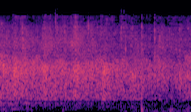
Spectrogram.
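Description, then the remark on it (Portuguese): An audience at a Portuguese-language church service applauds the name of the Lord Jesus at the end of a sermon, a dense wash of many hands clapping at once with no pauses, holding an even loudness for the whole two seconds. “Aplauda o nome do Senhor Jesus, glorifica a Ele.”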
